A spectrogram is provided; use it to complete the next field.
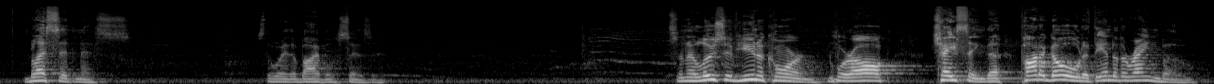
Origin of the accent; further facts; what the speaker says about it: Ireland; You ever heard the Irish say the word psalm? Sam 1. I'm Irish, so I get a kick out of that.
